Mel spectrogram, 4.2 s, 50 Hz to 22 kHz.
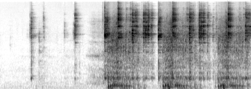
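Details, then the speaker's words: John Deere 550CS chainsaw after maintenance and reassembly with a modified handle, cylinder cover off: a couple of pulls, then it catches and runs ragged, surging and sputtering; hard starting with a fuel smell, and flooding is suspected. "Now, did it try to fire and I didn't hear it? I smell fuel. God, did I flood it already? I don't think so."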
